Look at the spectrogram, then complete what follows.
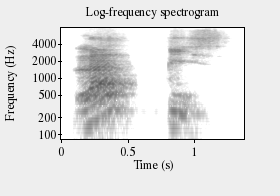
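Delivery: "Lápiz" split in two, LÁ rising then piz dropped; stress on first syllable. Shown as a demonstration. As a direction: punch LÁ in "Lápiz", pause, then a light piz. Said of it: "la fuerza la tiene la primera sílaba". ("Lápiz" separado, con fuerza en LÁ)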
